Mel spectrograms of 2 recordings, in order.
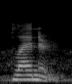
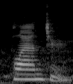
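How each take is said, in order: First: The t after the n is absorbed into it. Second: The t after the n is clearly pronounced. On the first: The speaker calls it right. "but planner" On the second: The speaker calls it wrong. "we cannot say planter"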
